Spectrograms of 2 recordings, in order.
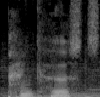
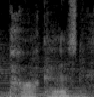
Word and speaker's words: Pankhurst: bye bye full disclosure I mispronounced Emily or Emeline pankhurst's name it's not Parkhurst Emily Pankhurst never met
